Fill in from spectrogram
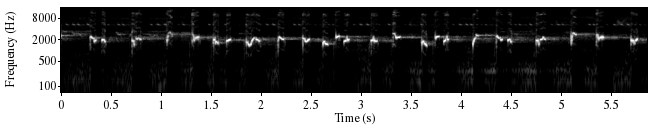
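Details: Yellow-vented bulbul in a long fighting song used as a lure: loud, steady chatter of short warbled whistles, about three notes a second, each slurring up or down.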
